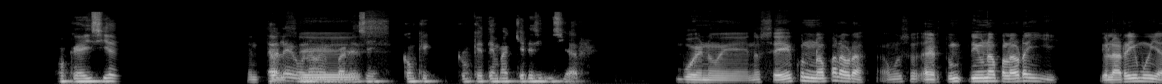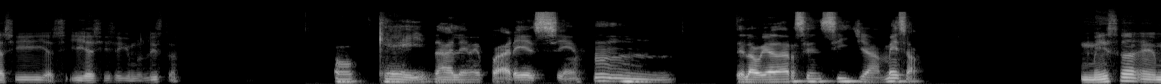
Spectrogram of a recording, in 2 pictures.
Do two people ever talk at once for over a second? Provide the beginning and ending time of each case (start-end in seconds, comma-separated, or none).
2.7-3.9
